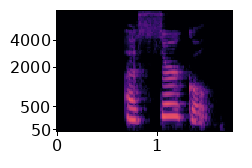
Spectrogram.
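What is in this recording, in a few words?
"A circle", English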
